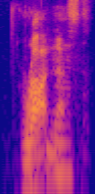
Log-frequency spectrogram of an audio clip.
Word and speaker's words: Rottnest: Rottnest. Wow. All right. Yeah. That's how you pronounce it.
